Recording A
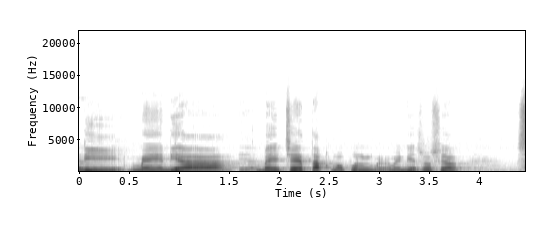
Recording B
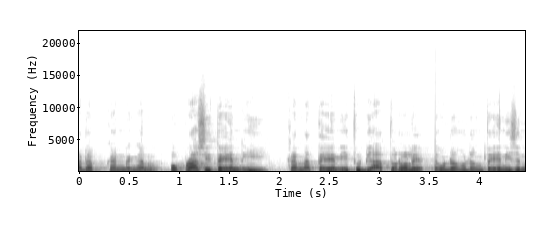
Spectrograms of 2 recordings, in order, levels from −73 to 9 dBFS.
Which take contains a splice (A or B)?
B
